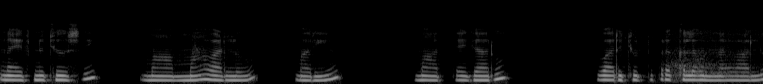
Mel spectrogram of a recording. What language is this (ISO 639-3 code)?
tel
